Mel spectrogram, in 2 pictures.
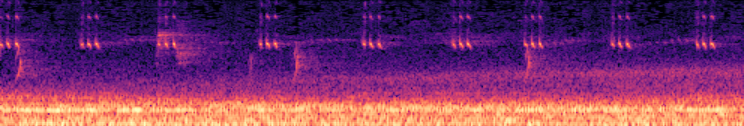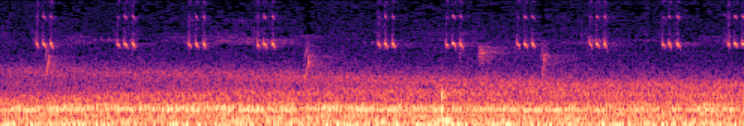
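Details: Steady high-pitched cricket chirps at night, repeated in even rhythm roughly twice a second, set against gentle wind and a low droning background.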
